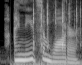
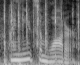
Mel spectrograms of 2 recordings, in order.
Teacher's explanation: In American English, the T sound often changes, especially when it's between two vowel sounds. Instead of a clear T, it sounds more like a soft D. This makes speech flow more smoothly. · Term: T sound changes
